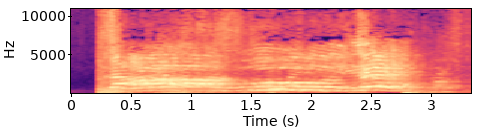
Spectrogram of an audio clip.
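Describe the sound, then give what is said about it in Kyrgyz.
Young children's voices fill a first-grade classroom where Russian is being learned, with many children speaking together loudly and continuously after an abrupt start. “Ал окуткан 1-чи класста орус тилин үйрөнүүгө умтулуп жаткан балдарды көрүүгө болот.”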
